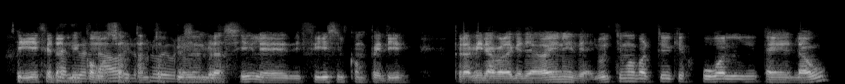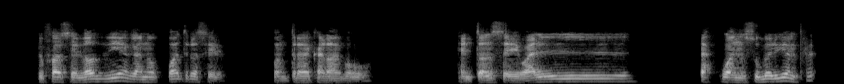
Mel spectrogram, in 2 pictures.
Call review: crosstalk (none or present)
present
